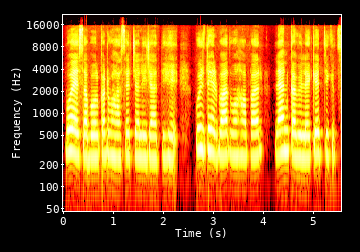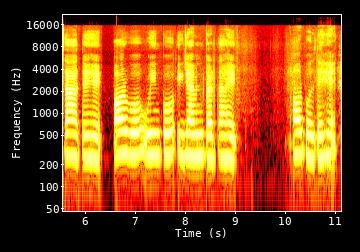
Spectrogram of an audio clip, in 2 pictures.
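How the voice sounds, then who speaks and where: Woman narrator, high voice, monotone, plot retelling, repetitive phrasing. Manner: plain, repetitive narration with restarts.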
